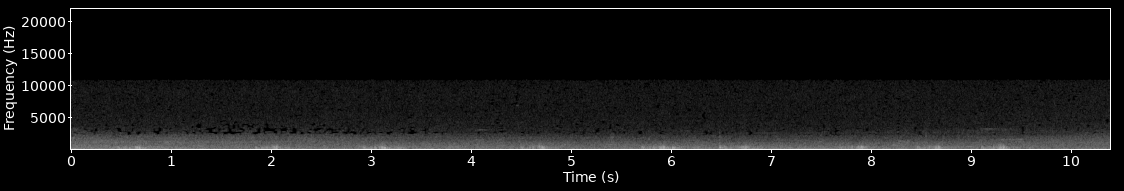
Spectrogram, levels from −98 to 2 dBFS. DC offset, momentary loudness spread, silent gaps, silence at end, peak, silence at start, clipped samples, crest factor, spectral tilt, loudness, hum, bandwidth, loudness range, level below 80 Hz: under 0.1%; 9 LU; none; 0 s; -26 dBFS; 0 s; under 0.1%; 20 dB; -8 dB/octave; -48 LUFS; none; 11 kHz; 2 LU; -58 dBFS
